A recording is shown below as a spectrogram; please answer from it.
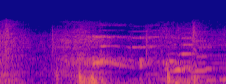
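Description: Faint background music: a few quiet held notes.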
